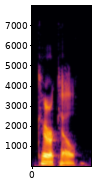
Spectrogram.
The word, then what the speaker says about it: caracal: Or how do you say it? – Caracal. – Oh, yeah. – Oh, well.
